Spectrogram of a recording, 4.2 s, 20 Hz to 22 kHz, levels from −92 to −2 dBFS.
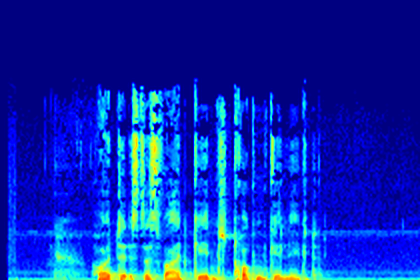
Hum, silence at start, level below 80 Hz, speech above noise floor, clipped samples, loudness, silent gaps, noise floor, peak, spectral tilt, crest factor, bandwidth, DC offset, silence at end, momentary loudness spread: none; 0.55 s; -52 dBFS; 29 dB; under 0.1%; -27 LUFS; none; -56 dBFS; -8 dBFS; -5.5 dB/octave; 22 dB; 15.5 kHz; under 0.1%; 1.05 s; 10 LU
